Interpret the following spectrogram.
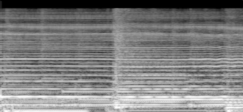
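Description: Live band music: a male voice holds long sung notes over acoustic guitar and bass, changing note about halfway through.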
